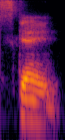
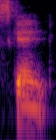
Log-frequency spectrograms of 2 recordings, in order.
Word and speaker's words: Skahan: you pronounce it yeah so it's skein uh like you said which is kind of confusing because it's not at all what it looks like but yeah that's it's skein yeah no worries though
